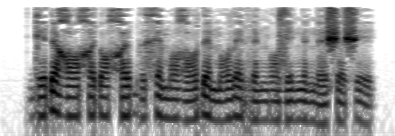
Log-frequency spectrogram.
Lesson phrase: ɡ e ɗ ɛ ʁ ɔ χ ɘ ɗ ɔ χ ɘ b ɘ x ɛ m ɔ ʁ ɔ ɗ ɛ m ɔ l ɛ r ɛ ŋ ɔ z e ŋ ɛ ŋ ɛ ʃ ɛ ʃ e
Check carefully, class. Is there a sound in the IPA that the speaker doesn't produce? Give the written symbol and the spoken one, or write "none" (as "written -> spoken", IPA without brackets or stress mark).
none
